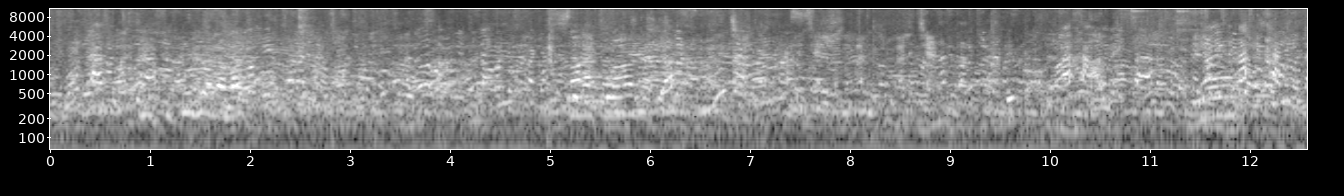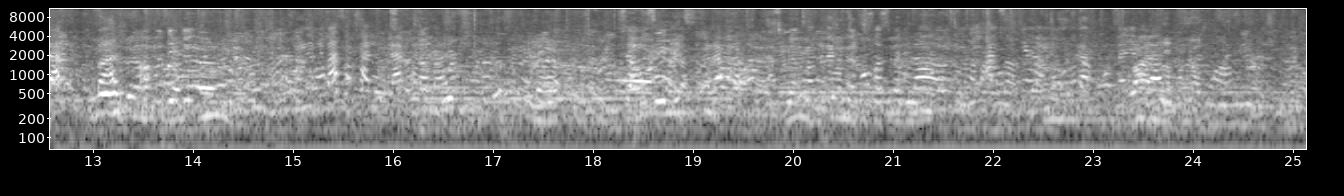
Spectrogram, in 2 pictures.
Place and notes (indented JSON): {
  "title": "L'Hocaille, Ottignies-Louvain-la-Neuve, Belgique - St-Jean-Baptist walk",
  "date": "2016-03-18 12:30:00",
  "description": "750 students of the St-Jean Baptist college went to see the film called \"Tomorrow\", about sustainable development. They walk back by feet, from Louvain-La-Neuve to Wavre (8 km). I follow them during a short time.",
  "latitude": "50.67",
  "longitude": "4.61",
  "altitude": "121",
  "timezone": "Europe/Brussels"
}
